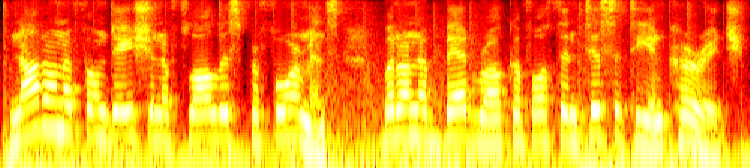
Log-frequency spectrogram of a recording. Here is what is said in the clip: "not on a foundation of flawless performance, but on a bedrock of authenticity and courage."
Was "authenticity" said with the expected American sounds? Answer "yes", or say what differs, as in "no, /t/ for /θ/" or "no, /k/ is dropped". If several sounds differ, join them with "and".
yes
